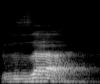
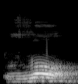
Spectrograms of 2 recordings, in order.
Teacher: huruf Zal ketika berharakat fathah maka bunyi fathahnya menjadi tipis dza tapi kalau do yang berharakat fathah maka bunyi fathahnya akan menjadi tebal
